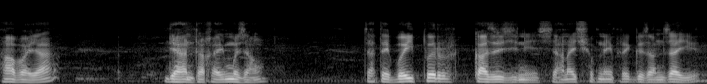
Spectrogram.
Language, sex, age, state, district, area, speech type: Bodo, male, 60+, Assam, Kokrajhar, rural, spontaneous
